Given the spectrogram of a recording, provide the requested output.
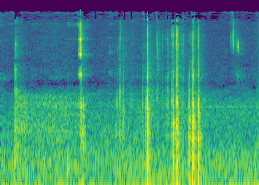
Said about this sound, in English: Chewing nice.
